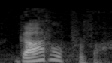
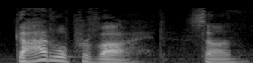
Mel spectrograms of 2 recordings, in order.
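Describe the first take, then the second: First: Hushed whisper, almost no voice. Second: Said in the usual way. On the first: Acted. Abraham quietly assuring Isaac, whispered. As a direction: breathe it to the boy. Abraham answers his son.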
